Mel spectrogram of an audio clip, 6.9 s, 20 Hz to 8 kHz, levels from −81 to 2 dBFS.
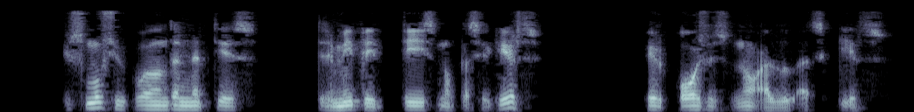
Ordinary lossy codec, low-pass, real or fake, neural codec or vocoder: MP3, 24 kbps; 7.2 kHz; fake; codec, 16 kHz, 0.8 kbps, ZipCodec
